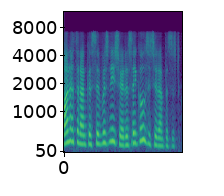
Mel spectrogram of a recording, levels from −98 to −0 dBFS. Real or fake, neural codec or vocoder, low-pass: fake; codec, 16 kHz, 0.2 kbps, FocalCodec; 7.2 kHz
